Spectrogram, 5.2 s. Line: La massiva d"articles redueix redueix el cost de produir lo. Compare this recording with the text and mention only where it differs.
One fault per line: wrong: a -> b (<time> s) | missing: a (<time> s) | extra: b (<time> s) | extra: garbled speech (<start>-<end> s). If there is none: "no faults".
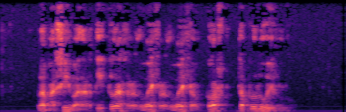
no faults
